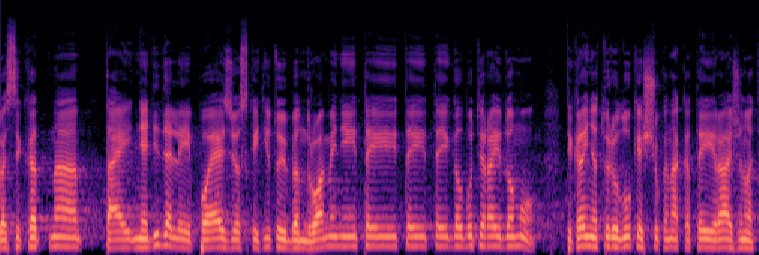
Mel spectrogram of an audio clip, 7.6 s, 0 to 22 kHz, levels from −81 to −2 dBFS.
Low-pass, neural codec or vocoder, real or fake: 19.8 kHz; none; real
